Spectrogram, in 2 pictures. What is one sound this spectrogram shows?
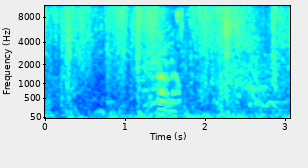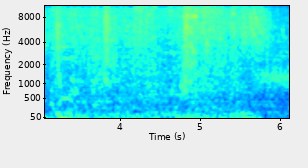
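Magic spells crackle and zap in a video game.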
